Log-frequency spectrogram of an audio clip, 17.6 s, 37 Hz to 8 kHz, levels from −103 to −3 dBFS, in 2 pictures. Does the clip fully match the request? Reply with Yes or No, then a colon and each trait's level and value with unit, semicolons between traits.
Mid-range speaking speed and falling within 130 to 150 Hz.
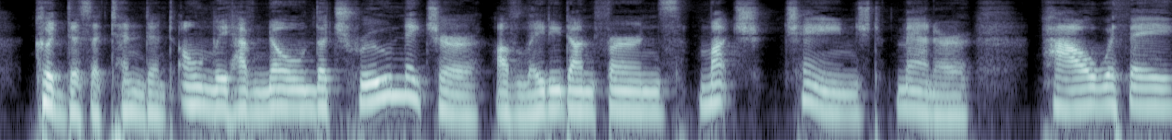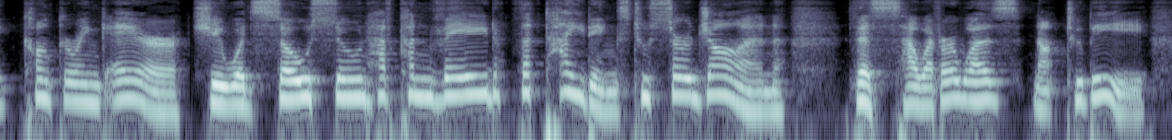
No: slow, 125 wpm; medium, 140 Hz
